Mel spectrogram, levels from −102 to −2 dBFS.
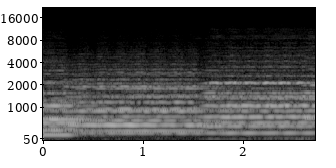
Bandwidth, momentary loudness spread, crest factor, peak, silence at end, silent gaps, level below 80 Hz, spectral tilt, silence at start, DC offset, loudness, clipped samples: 9.6 kHz; 3 LU; 14 dB; -26 dBFS; 0 s; none; -76 dBFS; -7 dB/octave; 0 s; under 0.1%; -39 LUFS; under 0.1%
